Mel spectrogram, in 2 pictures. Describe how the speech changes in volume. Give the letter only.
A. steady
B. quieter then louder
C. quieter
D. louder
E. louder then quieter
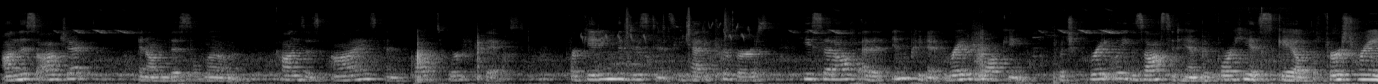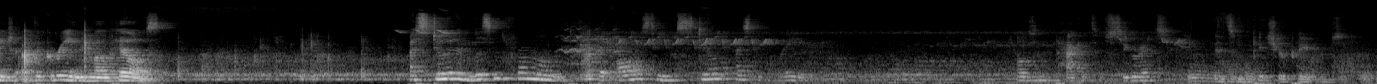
E.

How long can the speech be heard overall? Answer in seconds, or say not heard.
23 s.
